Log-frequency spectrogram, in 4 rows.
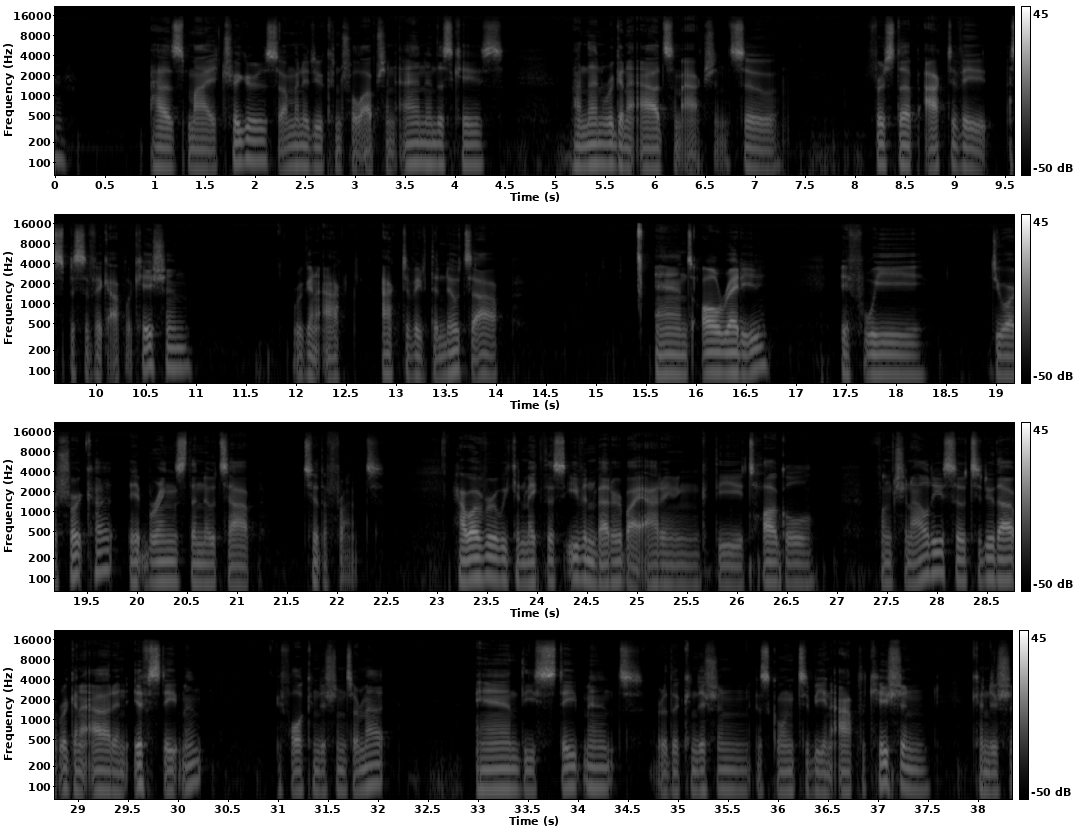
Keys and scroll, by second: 5.5 shift+super+f, 17.2 ctrl+alt+n, 22.1 ctrl+alt+w, 24.6 shift+super+f.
